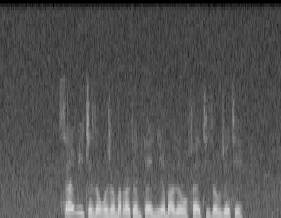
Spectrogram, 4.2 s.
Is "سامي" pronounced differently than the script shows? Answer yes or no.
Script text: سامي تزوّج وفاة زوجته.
no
